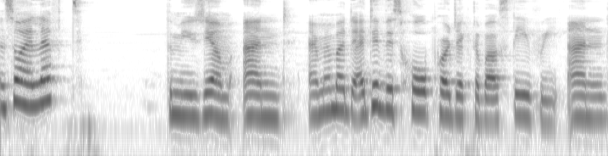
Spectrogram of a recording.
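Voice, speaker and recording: On a very clean recording with a silent background, a woman with a Nigerian accent speaks at a medium pitch and moderate pace, her pitch varying in an ordinary way. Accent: Nigerian (Yoruba) English. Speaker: podcast host. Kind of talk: personal monologue podcast.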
